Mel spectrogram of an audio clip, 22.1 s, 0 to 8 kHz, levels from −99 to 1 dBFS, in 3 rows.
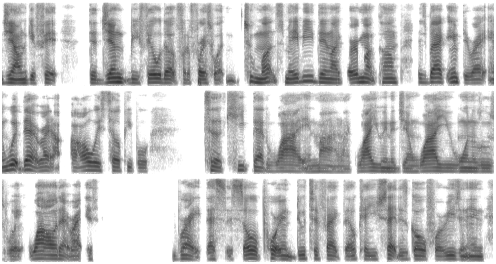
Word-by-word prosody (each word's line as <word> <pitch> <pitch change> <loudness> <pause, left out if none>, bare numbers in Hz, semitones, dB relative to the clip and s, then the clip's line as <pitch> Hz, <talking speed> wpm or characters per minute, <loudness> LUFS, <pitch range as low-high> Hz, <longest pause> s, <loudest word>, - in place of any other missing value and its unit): gym, 125 +2 +6
I 115 - +6
wanna 120 +1 +2
get 120 -1 -2
fit." 425 -2 -1 0.5
The 125 -2 -1
gym 145 +7 +6
be 125 -2 -4
filled 140 +2 +3
up 125 -1 +2
for - - -8
the - - -7
first, 120 -1 0
what, - - -4 0.3
2 170 - +1
months 135 +2 +2
maybe? 145 +8 +2
Then, 145 -4 +1
like, 125 -2 0
3rd 135 +3 +4
month 145 -2 +1
come, 140 -1 -1 0.3
it's 135 -2 -8
back 150 +2 +5
empty, 150 -5 0
right, 120 +1 -1
and 125 - -3
with 175 +3 +4
that, 160 -1 +5
right, 130 0 -1
I - - -2 0.2
I 125 - -3
always 140 -1 +1
tell 130 -2 -1
people 115 -3 -10 0.8
to 130 -5 -1
keep 150 0 -6
that 125 -5 -1
why 110 0 -1
in 100 0 -8
mind, 100 -3 -7
like, 95 -1 -15
why 115 +2 +2
you 115 -2 -4
in 110 - -2
the 105 - -5
gym? 100 0 -7
Why 120 +2 +4
you 115 -1 -6
wanna 110 0 -3
lose 105 -1 -8
weight? 110 +1 -5
Why 135 +1 +3
all 125 -1 +4
that, 125 -2 -1
right, - - +1
if - - -8 1.2
Right, 130 -1 -1
that's - - 0
it's - - -6
so 135 +2 +4
important 120 +6 0
due 130 -3 -3
to 130 -1 -3
fact 120 -2 -2
that, - - -2
okay, 120 0 -4
you 115 0 -7
set - - +3
this 115 0 -6
goal 115 -1 +1
for 105 - -5
a - - -6
reason, 115 -1 -2
and 105 -1 -2
125 Hz, 205 wpm, -26 LUFS, 110-135 Hz, 1.2 s, gym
